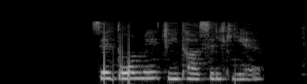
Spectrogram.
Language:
Urdu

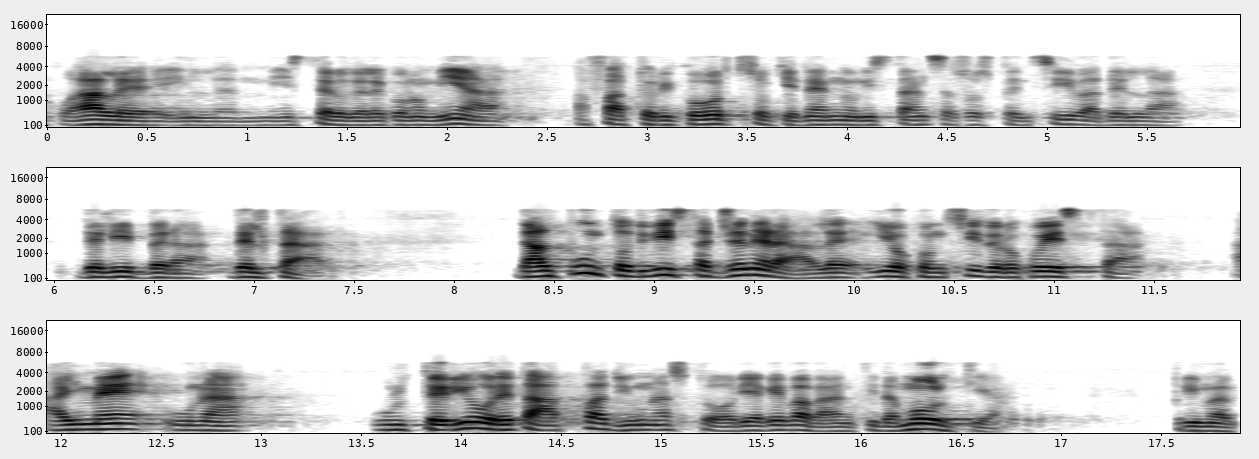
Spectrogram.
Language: Italian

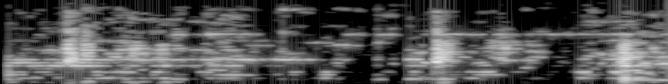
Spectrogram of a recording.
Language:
Chinese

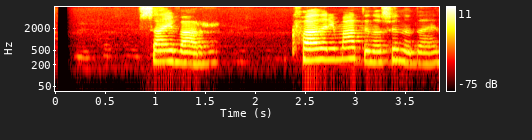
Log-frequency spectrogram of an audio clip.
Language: Icelandic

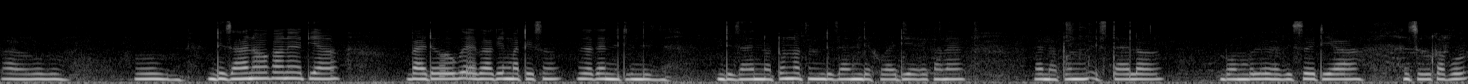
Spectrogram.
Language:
Assamese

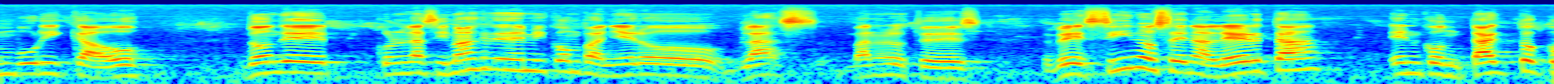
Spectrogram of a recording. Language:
Spanish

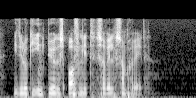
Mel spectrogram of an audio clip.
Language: Danish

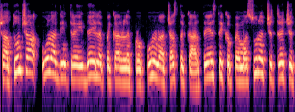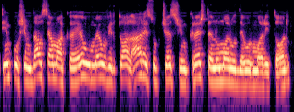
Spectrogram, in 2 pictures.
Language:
Romanian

